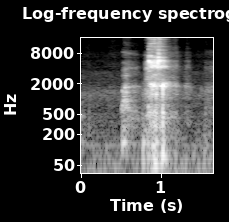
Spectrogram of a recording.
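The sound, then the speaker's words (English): A single sharp hiccup, a soft catch of breath followed by a louder, breathy burst, with no talking around it. “Uh, the hiccups started today as well.”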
